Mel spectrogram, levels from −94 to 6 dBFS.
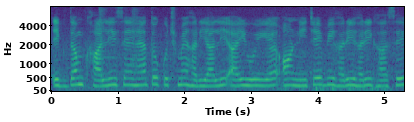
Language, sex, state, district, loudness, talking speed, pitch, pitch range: Hindi, female, Bihar, Sitamarhi, -28 LUFS, 190 wpm, 230 Hz, 215-245 Hz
